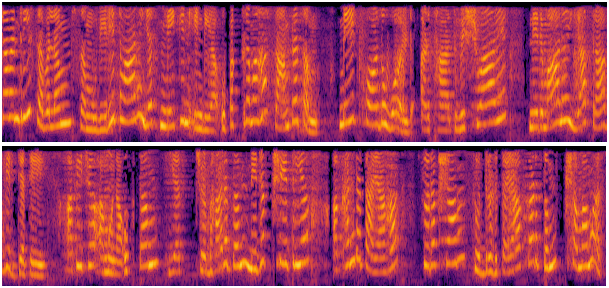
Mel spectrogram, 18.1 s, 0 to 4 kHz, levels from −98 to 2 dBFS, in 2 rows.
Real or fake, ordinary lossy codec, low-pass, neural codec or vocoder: real; AAC, 16 kbps; 3.6 kHz; none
